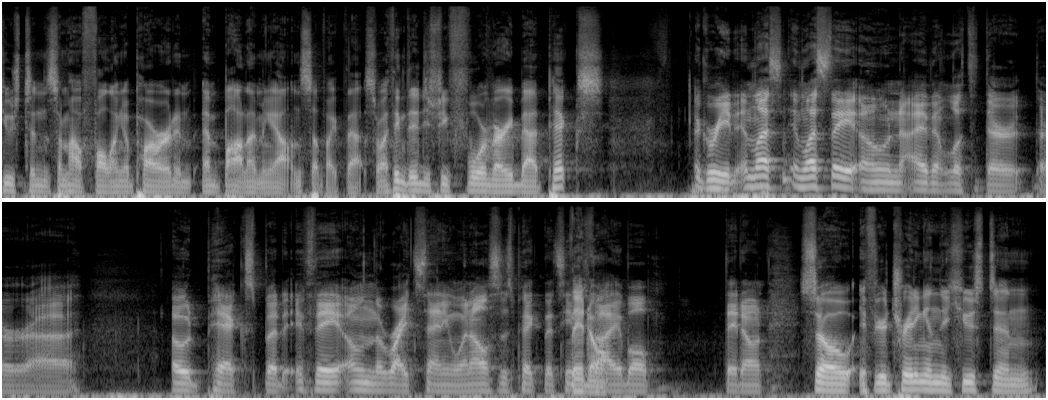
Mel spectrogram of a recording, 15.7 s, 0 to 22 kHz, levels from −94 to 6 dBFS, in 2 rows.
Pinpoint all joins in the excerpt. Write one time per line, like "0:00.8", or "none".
0:05.1
0:13.8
